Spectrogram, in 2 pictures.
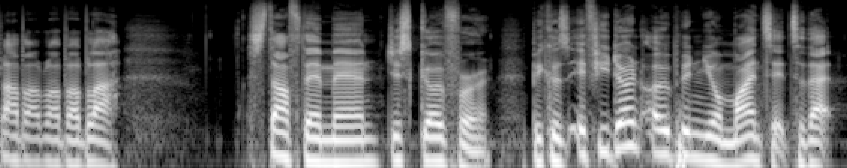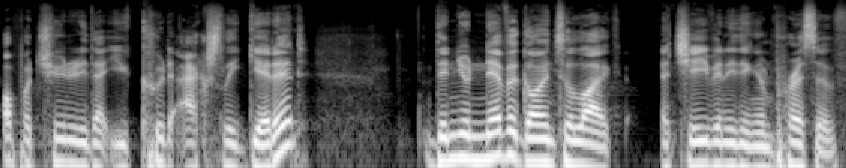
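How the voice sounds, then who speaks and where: A man speaks at a fairly quick pace in a New Zealand accent, his pitch fairly high with ordinary variation. The sound is dry and close with no echo, on a very clean recording with a silent background. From New Zealand, Christchurch. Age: 20s. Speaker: personal trainer. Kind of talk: solo podcast monologue. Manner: casual, conversational.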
